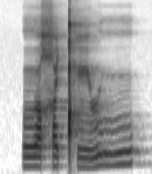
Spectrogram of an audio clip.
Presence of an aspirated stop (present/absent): present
